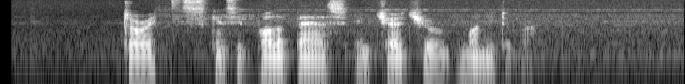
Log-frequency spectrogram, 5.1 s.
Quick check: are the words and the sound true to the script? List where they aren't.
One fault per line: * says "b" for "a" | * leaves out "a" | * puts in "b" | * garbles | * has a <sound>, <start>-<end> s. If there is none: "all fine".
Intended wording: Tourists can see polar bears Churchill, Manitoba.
* has a dropout, 1.2-1.3 s
* puts in "in"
